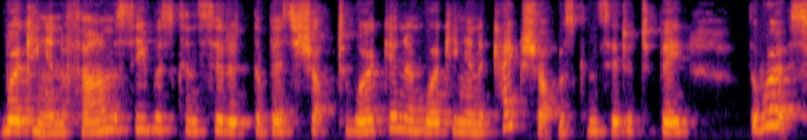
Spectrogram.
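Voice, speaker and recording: Speaking in an Australian accent, the voice has a dark, mellow tone, is somewhat breathy, and shows ordinary pitch variation. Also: woman. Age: 70s. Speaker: businesswoman. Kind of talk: interview.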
